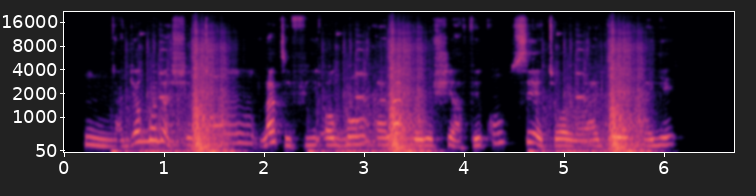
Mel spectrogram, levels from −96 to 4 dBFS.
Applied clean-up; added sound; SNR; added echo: none; Bus; -1 dB; none.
